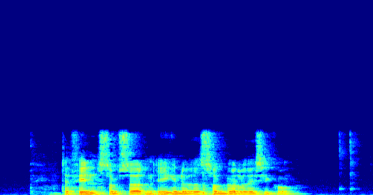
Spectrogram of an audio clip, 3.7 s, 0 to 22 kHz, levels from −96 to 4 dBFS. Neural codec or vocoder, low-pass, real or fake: none; 7.2 kHz; real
